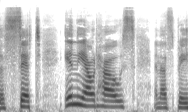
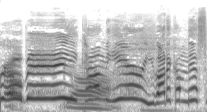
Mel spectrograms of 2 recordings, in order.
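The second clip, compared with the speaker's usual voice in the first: shrill, very high screaming, name drawn out. Retelling calling ruby over at the finish line with her favorite toy, screaming. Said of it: "and I was screaming".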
